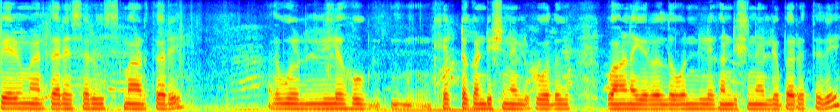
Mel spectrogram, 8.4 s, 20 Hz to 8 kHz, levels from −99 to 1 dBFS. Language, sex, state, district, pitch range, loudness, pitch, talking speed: Kannada, male, Karnataka, Dakshina Kannada, 120-130 Hz, -18 LUFS, 125 Hz, 120 wpm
